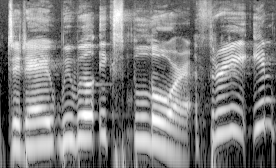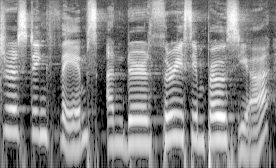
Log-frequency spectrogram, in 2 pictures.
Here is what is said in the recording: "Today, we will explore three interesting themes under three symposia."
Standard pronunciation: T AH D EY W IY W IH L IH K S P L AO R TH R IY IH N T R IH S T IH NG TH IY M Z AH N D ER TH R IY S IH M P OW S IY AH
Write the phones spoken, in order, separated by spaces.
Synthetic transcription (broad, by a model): T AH D EY W IY W IH L IH K S P L AO R TH R IY IH N T R IH S T IH NG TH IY M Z AH N D ER TH R IY S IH M P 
